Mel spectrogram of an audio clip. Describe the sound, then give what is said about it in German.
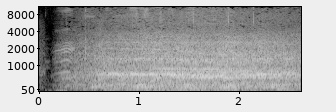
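A large football stadium crowd in Brazil roars continuously, sports fans from around the world cheering and whistling, a dense wall of voices swelling in after a brief quiet start and holding loud throughout, with scattered shouts mixed in. “Einen Monat lang jubelten und pfiffen Sportbegeisterte aus aller Welt in den brasilianischen Fußballstadien.”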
